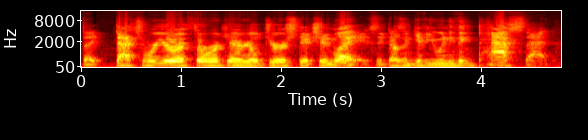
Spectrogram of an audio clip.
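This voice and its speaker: A young man rants casually through a personal story, sounding exasperated and repeating himself. His voice sits at medium pitch and moves at a moderate pace, sinking to a mutter before climbing back up loudly.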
